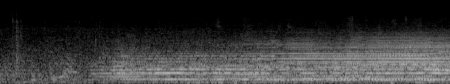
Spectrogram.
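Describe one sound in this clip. A marching band plays brass instruments together outdoors.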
